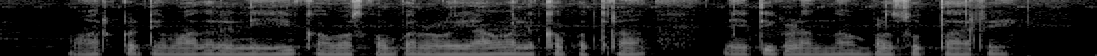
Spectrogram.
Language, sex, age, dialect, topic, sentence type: Kannada, male, 41-45, Dharwad Kannada, agriculture, question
